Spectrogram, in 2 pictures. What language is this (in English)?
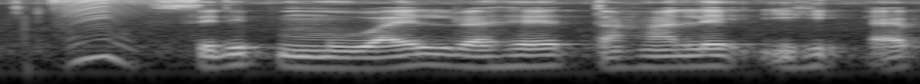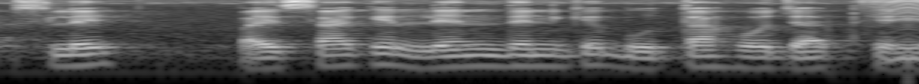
Chhattisgarhi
